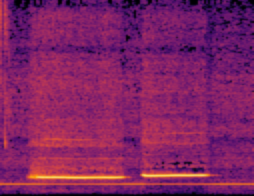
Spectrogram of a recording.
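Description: Two long, steady, pure whistled tones, clear and close, the second slightly higher, separated by a brief pause against a faint electronic hum.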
